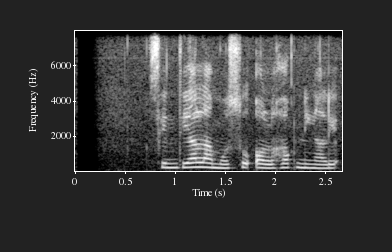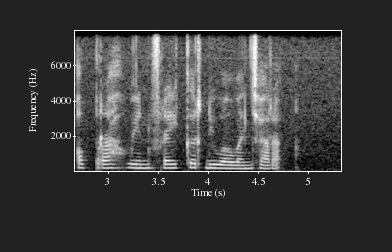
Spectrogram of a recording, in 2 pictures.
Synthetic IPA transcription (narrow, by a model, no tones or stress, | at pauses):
sint̪ialamusuʔɔlɦɔk̚niŋaliʔɔpɾahwinfɾejkərdiwawaɲt͡ʃaɾa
